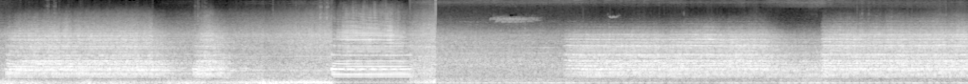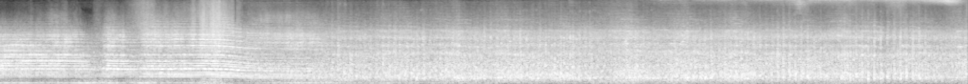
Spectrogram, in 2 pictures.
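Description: Diesel locomotive horn sounding several long chord blasts at a crossing, its pitch dropping near the end of the last blast as the train goes by. Then the steady rush and clatter of the train's wheels on the rails as it passes.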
